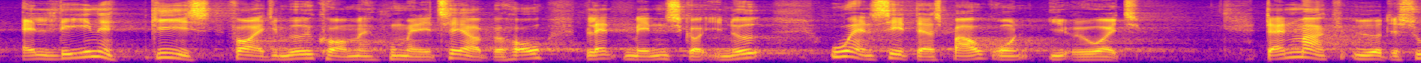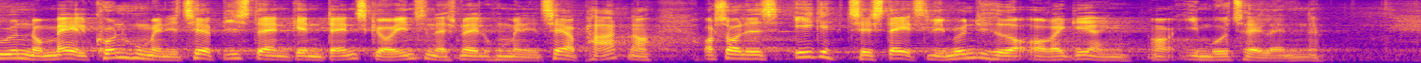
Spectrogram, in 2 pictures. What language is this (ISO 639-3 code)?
dan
